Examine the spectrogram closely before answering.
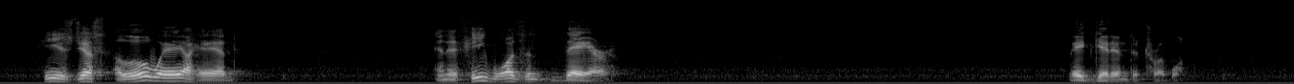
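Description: An older man preaches with emphasis through a microphone, pausing between phrases.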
